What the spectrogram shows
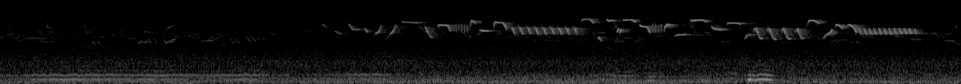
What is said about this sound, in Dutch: Maar anders hoor je gezoem en vogeltjes.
